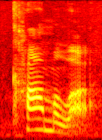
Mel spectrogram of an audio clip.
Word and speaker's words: Kamala: You put and then you just add a la to the end, Kamala.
